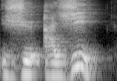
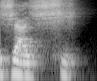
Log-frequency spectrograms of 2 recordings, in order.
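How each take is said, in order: First: The vowel of je is kept before the verb. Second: The vowel of je is dropped and linked. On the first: The speaker calls it wrong. "On ne peut pas dire je agis" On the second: The speaker calls it right. "on dit j'agis"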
